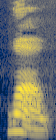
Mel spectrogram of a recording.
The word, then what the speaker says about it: و: He, pronounced as H. Wow.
